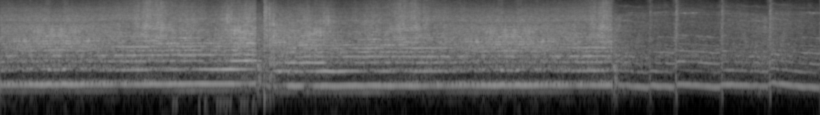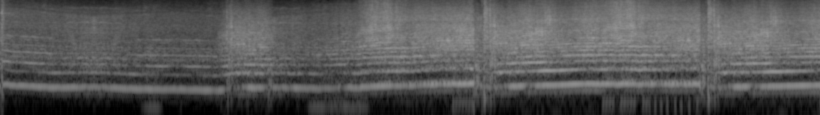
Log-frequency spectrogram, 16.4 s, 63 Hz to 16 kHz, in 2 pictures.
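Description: A GT3 race car engine in the video game Le Mans Ultimate roars continuously, revving and shifting through gears with pitch sweeps rising and dropping, loud and close throughout.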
